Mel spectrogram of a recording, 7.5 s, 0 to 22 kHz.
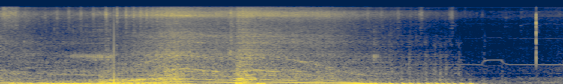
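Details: RX8 110000km 2004 - Broken Sideseal - Very rough idle, power loss, pulsating air suction sound; rotary revs unevenly on throttle, lumpy pulsing intake noise grows even louder when playing with the throttle.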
